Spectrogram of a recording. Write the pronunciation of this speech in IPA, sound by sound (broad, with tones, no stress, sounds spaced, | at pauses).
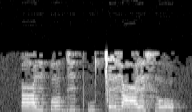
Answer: ʕ ɘ˧ e̯ ɓ ʌ˧˥˧ ɡ e˧ pʼ u˧˥˧ ǀ ɛ˧˥˧ e̯ ʕ ɛ˧˥˧ xʲ ɔ˧˥˧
